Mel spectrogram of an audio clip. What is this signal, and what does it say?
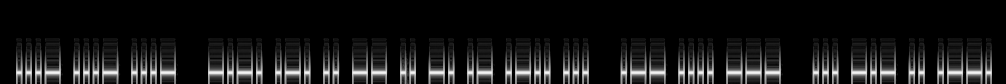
Morse code, heard as a keyed tone, about 25 wpm, 550 Hz. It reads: VVV CRIMINALS WHO SKIP
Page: news headlines in morse code at 25 wpm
